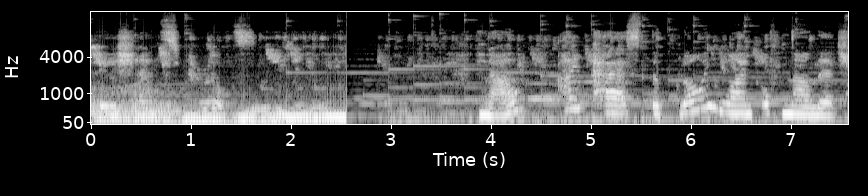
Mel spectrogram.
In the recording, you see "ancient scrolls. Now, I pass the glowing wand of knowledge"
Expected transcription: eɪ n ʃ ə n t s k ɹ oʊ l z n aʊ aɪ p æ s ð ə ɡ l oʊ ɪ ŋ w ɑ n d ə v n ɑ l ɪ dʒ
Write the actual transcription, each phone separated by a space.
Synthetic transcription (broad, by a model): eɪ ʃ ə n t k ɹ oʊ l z n aʊ aɪ p æ s ð ə ɡ l oʊ ɪ ŋ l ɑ n ə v n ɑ l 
